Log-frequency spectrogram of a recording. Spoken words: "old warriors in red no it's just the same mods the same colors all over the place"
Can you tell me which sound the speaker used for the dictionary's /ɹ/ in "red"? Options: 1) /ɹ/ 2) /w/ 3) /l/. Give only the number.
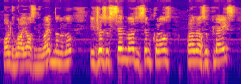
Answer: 2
